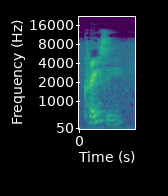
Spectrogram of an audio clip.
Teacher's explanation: R is a voice sound, but after these 3 consonant sounds, it begins voiceless and then becomes voiced as we go into the next vowel sound.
